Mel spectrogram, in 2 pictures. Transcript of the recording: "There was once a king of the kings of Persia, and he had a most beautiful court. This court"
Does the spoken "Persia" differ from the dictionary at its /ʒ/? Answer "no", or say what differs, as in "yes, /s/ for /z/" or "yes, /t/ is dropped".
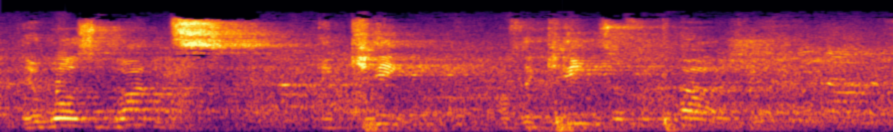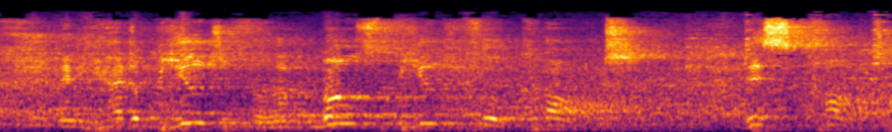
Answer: no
